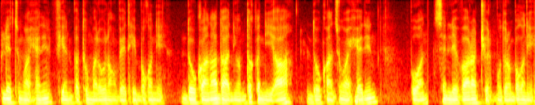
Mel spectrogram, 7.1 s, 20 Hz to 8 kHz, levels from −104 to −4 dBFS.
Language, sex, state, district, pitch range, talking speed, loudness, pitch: Mizo, male, Mizoram, Aizawl, 90-105 Hz, 325 wpm, -16 LUFS, 95 Hz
